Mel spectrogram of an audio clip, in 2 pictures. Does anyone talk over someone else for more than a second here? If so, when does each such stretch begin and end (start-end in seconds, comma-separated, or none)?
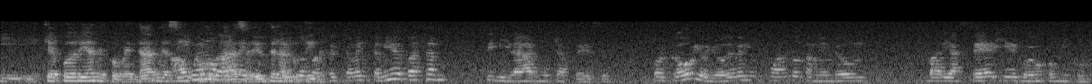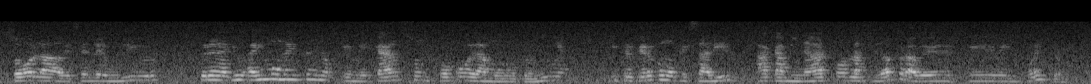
1.7-3.3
